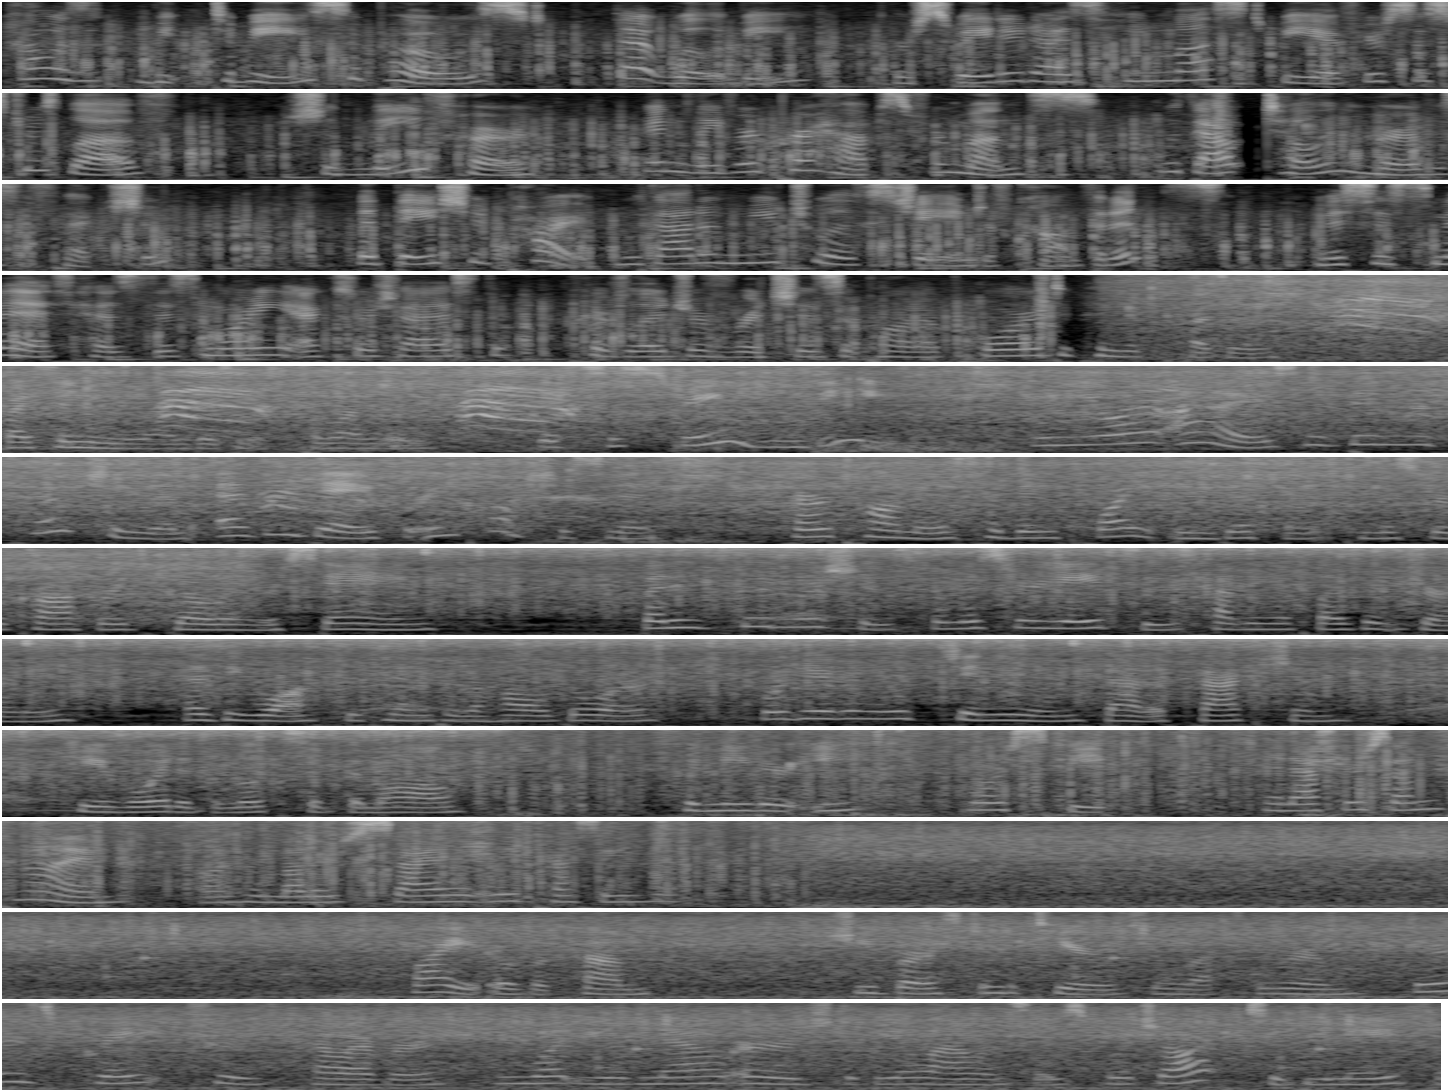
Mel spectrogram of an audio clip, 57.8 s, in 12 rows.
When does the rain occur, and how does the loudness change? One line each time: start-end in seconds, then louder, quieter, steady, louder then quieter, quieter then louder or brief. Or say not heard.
0.0-57.7 steady.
